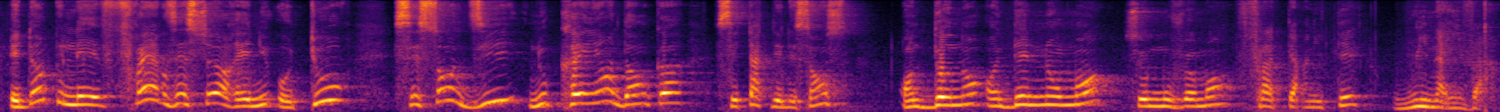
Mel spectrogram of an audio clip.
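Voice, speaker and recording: Answering questions in a studio interview, this Congo-Brazzaville spiritual leader preaches solemnly and often stops on hesitant fillers. His mellow voice is very high and very animated.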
